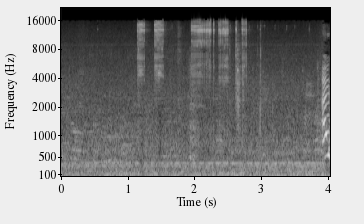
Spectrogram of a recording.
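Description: Child's plastic toy fishing reel being wound in, giving a few scattered clicks and rattles over a steady low background hum.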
